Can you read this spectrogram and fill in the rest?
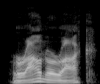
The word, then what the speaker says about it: Ragnarok: The most recent entry in the MCU is Thor, Ragnarok, correct pronunciation learned from y'all's podcast.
